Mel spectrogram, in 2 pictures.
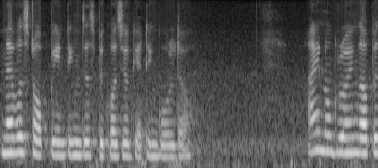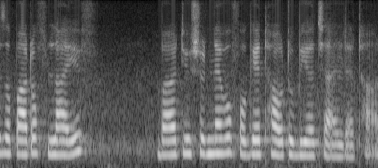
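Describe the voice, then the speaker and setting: The voice has a gentle tone and flat, monotone intonation at a moderate pace. Long, frequent pauses break it up amid noticeable background noise. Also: woman, high pitch for a woman. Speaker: art teacher. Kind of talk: tutorial.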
